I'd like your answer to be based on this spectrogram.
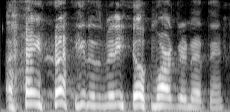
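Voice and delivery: laughing through the words; laughing while talking. Real, not acted. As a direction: giggle it out, embarrassed. Laughing aside after preaching.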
